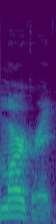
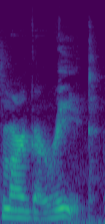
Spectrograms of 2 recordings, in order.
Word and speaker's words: Marguerite: small town usa so it's not margaret it's marguerite margarita no no no no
